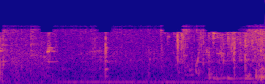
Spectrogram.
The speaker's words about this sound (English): We fill the buckets up.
